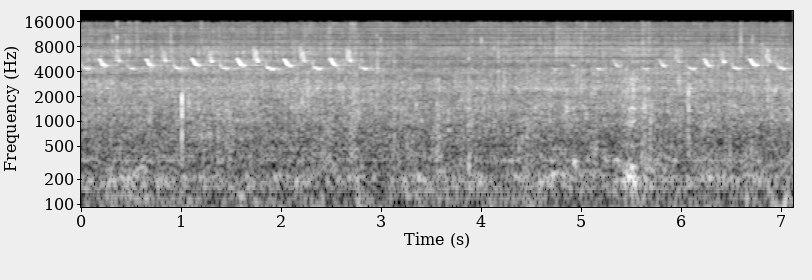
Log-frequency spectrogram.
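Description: A small bird calling: a quick run of short high chirps, about four a second, for the first three seconds or so, then again from about five seconds in, over a steady outdoor background hiss.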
